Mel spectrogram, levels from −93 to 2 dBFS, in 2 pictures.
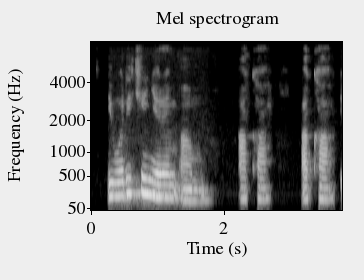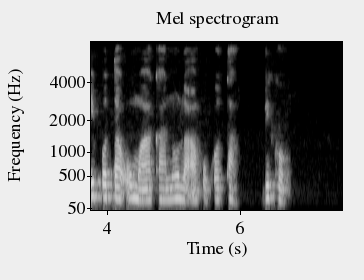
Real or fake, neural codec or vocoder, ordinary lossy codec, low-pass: real; none; none; 7.2 kHz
